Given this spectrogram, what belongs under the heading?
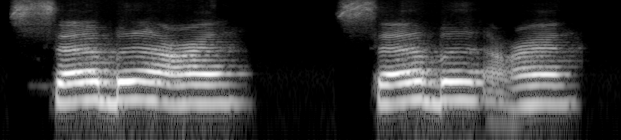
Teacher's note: सब में बा की आवाज हिलेगी, आइन हुरूफ हलकी में से।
